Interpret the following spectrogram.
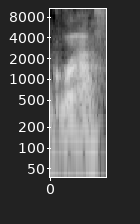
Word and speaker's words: Graf: And Graph rhymes with calf.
